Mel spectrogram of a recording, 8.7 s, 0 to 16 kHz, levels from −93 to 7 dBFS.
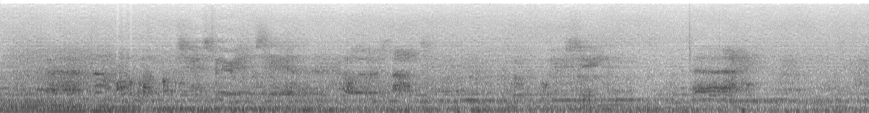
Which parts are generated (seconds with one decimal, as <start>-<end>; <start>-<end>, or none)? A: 0.0-8.7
